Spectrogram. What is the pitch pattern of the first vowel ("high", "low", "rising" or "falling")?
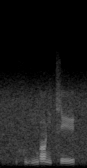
low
